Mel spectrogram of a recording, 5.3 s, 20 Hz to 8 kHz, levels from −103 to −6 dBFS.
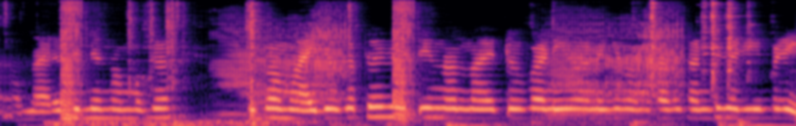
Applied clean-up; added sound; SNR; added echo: classical method log-MMSE.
